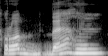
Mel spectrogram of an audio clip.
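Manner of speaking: रब्बहुम very slow with heavy rolled रॉ and held doubled बा; slow tajweed. Shown as a demonstration. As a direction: stretch रब्बहुम, stop on the बा. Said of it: "ये ध्यान रखना है".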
